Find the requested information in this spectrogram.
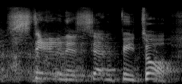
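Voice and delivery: ordinary delivery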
